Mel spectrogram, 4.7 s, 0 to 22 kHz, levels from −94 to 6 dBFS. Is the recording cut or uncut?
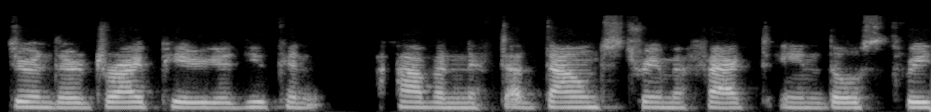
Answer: cut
